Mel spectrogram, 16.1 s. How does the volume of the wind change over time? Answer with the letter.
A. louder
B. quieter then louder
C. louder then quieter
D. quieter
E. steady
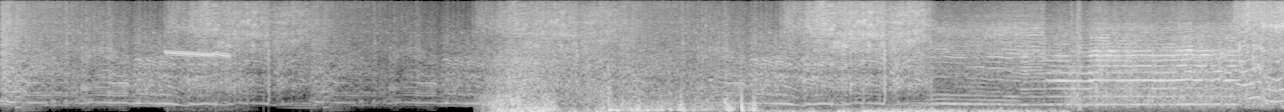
B.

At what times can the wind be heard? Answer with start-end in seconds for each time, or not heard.
6.0-16.0.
